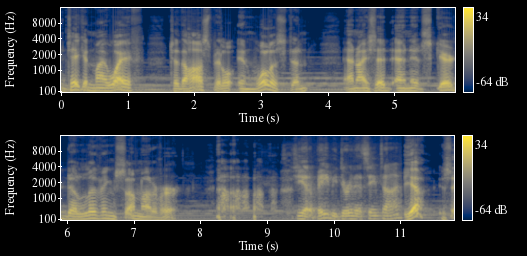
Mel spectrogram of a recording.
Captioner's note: laughs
